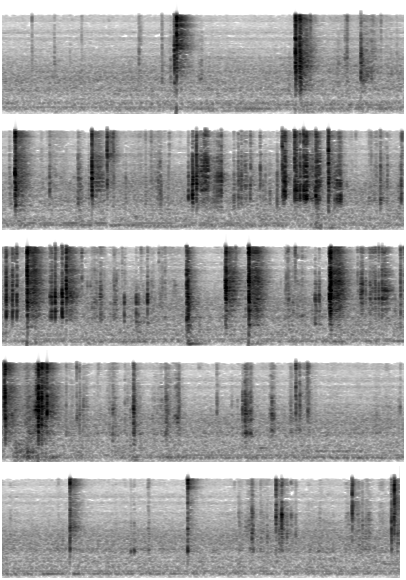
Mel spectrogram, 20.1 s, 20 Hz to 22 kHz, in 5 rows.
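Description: Irregular sharp plastic clicks and snaps as a Lenovo ThinkPad T580's keyboard is prised up out of the palmrest and lifted free. The clicks come thickest in the middle, over a steady low hum.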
